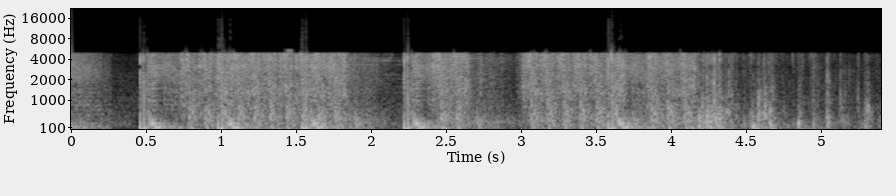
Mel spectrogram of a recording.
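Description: Rapid machine-gun fire, long rattling bursts starting about half a second in, with brief breaks near two and three seconds, tailing off near the end.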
